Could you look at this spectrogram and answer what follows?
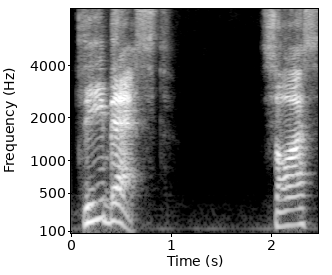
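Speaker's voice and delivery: loud, high, emphatic verdict; emphatic rave. Real, not acted. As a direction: proclaim it like a big revelation. Raves about a favourite sauce.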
